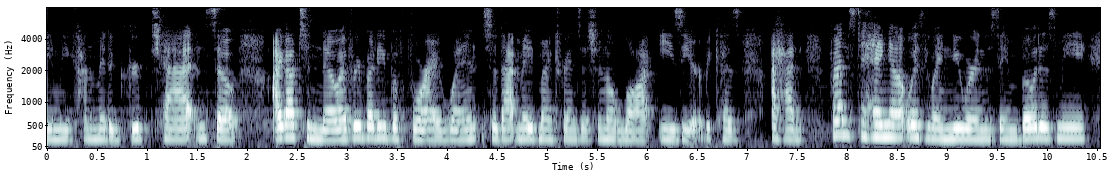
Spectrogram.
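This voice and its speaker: A woman's voice: mid-range voice, vocal fry, a little mellow. A young woman from New Jersey, a college freshman, talking casually about her first semester in long run-on sentences. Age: young adult. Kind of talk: casual testimonial.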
